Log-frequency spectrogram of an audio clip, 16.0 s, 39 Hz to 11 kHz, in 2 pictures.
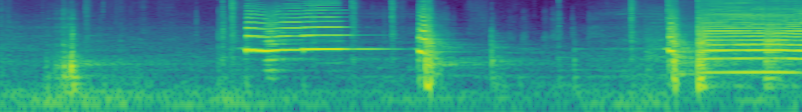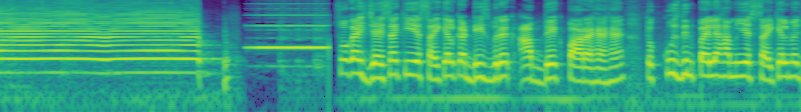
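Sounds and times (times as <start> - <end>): bicycle disc brake squealing: 2.3 - 4.4.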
